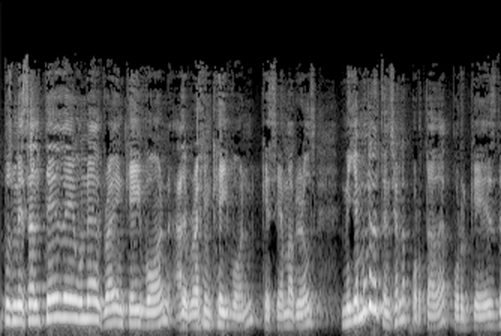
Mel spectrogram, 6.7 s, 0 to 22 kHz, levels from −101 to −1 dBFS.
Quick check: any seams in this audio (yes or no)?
yes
